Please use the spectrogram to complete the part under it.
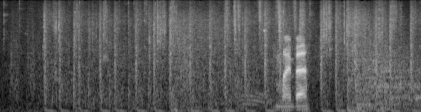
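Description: Rapid gunfire in the video game Fortnite, a dense crackle of shots running throughout with a louder burst near the end, while a player talks briefly over it.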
